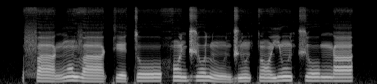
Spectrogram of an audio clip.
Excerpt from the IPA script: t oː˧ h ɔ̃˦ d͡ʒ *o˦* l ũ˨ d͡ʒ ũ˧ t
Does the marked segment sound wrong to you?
no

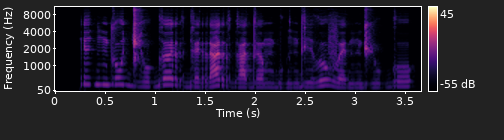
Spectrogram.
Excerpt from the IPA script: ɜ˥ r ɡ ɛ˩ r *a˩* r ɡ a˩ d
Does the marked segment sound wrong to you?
yes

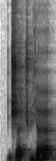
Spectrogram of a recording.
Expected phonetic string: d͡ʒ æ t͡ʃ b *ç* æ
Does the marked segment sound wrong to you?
yes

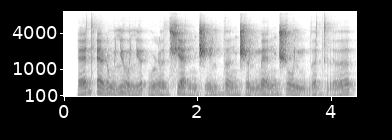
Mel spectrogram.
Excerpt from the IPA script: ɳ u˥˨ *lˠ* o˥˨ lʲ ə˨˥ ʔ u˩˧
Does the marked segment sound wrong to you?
yes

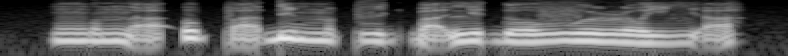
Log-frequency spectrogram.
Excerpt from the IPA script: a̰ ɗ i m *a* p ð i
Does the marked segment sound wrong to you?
no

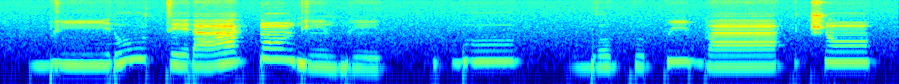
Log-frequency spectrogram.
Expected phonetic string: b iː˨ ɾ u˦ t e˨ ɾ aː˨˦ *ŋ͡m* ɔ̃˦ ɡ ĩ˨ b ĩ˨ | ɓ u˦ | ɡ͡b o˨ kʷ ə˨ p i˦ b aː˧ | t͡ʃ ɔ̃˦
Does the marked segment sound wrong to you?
yes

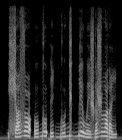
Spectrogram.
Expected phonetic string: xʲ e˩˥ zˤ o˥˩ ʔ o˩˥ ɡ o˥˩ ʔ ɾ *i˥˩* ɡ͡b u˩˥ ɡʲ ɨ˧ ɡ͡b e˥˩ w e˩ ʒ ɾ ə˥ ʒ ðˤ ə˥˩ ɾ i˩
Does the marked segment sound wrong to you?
no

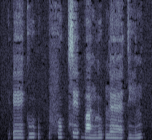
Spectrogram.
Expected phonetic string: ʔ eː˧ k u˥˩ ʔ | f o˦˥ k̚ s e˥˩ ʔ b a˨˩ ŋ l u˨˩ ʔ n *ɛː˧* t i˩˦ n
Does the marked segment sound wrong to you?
yes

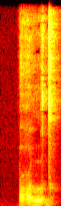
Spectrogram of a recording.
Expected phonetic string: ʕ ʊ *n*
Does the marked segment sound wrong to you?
yes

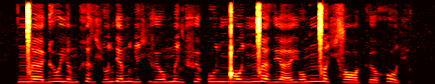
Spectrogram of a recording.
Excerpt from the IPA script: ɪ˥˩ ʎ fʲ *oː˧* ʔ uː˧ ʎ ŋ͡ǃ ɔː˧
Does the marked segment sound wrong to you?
yes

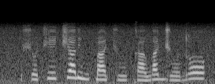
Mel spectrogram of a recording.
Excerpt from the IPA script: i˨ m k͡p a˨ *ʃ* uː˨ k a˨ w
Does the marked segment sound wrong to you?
yes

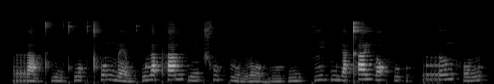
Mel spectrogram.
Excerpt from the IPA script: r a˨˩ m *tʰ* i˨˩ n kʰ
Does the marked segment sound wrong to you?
no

